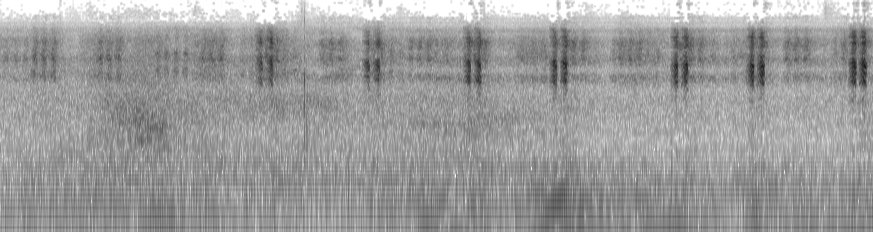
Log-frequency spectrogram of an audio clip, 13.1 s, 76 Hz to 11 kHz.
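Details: Seventeen-year cicadas during their emergence, calling next to bushes in the late evening of August 6, 2013: a loud, steady high-pitched hiss carries loud pulsed bursts in pairs and triplets that return roughly every one to two seconds.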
